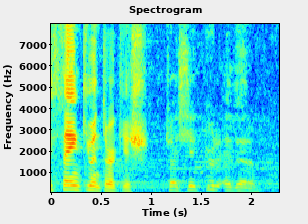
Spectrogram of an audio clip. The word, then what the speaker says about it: Teşekkür ederim: Teşekkür ederim. Teşekkür ederim.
